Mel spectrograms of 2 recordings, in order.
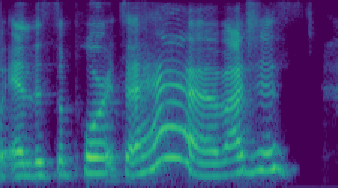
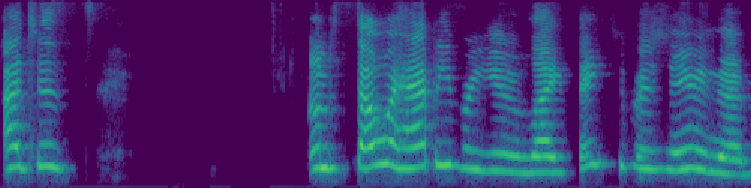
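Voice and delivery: high, voice welling up with feeling; teary and moved; 6 semitones higher than usual. Real, not acted. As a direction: push through happy tears. Moved, thanking the host.

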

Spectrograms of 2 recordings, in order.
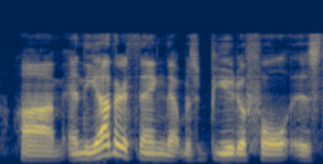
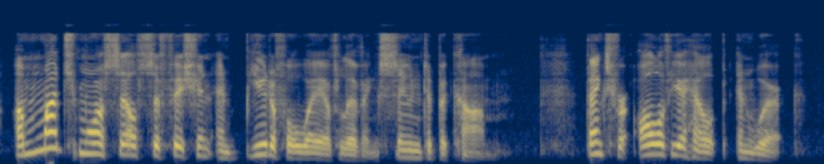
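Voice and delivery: reading a fan letter in a put-on English accent, a bit higher; mock British, chirpy English letter voice; 7 semitones higher than usual. Host reading a listener's letter in English accent. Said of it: "let's see if I can do an English accent".

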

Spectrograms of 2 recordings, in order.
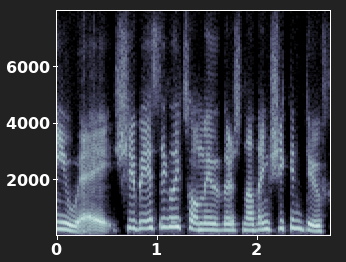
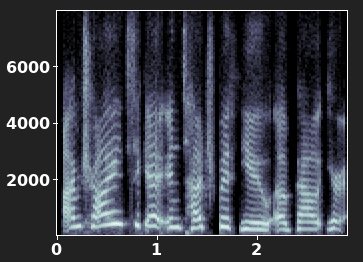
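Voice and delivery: higher, louder imitated caller; doctor's voicemail; 6 semitones higher, 5 dB louder than usual. Doctor leaving a voicemail for her patient, imitated caller voice. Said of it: "leaves a voicemail that goes".

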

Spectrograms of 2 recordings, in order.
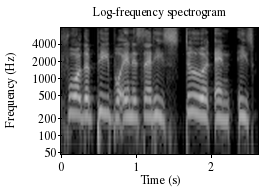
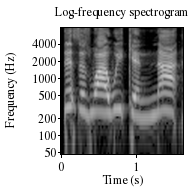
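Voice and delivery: rising, louder gospel preaching, driving each phrase; full-force preaching; 5 semitones higher, 7 dB louder than usual. Acted. Preacher urging the congregation, full-force preaching. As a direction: preach it out to the whole congregation, building.

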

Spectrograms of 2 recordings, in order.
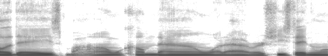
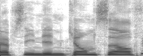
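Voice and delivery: cop voice; 8 semitones higher, 3 dB louder than usual. Pretend. Cop repeats it higher.

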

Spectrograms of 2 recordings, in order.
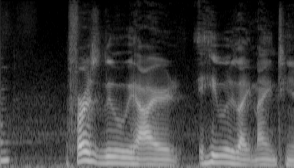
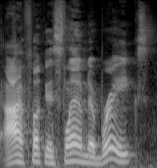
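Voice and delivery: normal talking voice

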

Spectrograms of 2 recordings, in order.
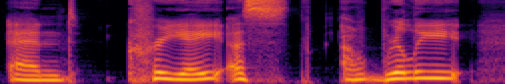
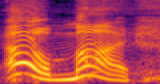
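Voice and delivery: loud, higher mock-startled exclamation; mock scared; 4 semitones higher, 7 dB louder than usual. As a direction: imitate a scared man's shocked outburst. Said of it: "he was scared".

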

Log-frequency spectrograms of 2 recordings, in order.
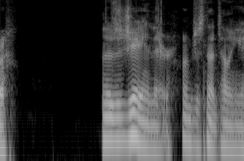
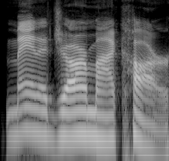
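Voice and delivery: slow Southern drawl; hammed-up Southern accent; 2 semitones higher, 4 dB louder, slower than usual. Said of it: "go back to the southern accent".

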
